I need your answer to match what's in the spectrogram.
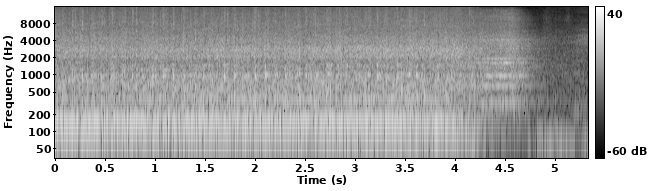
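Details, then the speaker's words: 372 small-block Chevy V8 in an original S10, on an LS tune file with timing added, heard from outside the truck; a deep, loud, slightly lumpy idle with no knocks or ticks before shutoff. Normal idle. "that sounds really good out here does it"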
